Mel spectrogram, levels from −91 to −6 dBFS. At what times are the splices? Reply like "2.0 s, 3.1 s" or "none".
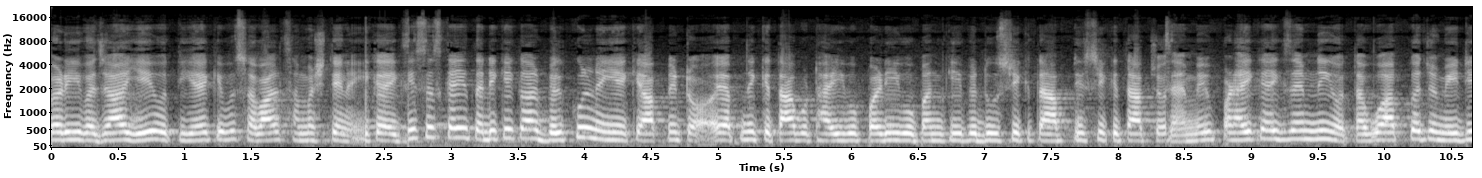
2.7 s, 8.4 s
